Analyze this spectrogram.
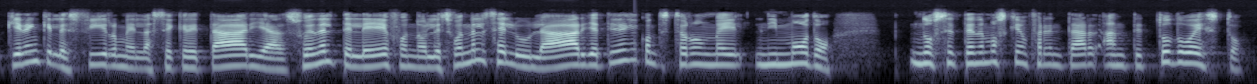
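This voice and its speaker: A woman teaches an online class. She talks in a lively way and slips into other voices to act out the people she quotes. The recording sounds dull and lo-fi. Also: medium pitch. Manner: lively, acts out quoted speakers in changed voices.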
